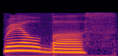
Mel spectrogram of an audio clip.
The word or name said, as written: railbus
